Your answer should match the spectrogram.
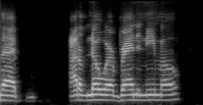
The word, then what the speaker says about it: Nimmo: I like how you said his last name though, Nemo, like Finding Nemo. Right? Is that how you say it, right? I don't know. Nimmo.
